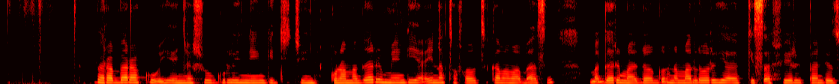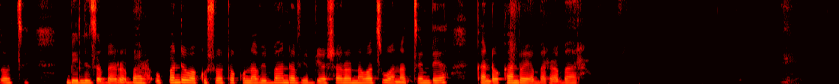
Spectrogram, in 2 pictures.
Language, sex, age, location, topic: Swahili, female, 25-35, Nairobi, government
